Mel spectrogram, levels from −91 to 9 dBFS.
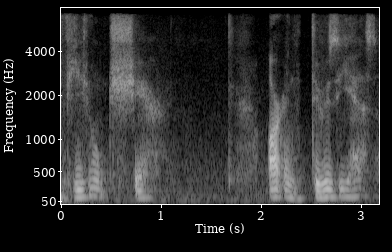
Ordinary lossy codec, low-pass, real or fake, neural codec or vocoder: MP3, 64 kbps; 7.2 kHz; real; none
